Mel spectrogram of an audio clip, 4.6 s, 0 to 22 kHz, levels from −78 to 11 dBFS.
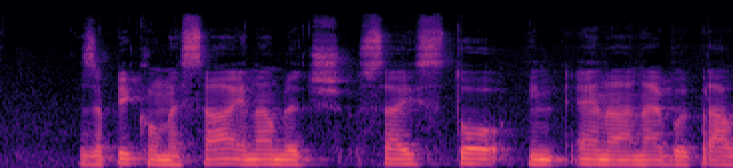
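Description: Gain pumping runs right through the speech, with the gain swinging by around 5 dB under each loud syllable, likely from a fast limiter reining in a mic gain set far too high; the room noise sits about 35 dB down.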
